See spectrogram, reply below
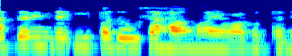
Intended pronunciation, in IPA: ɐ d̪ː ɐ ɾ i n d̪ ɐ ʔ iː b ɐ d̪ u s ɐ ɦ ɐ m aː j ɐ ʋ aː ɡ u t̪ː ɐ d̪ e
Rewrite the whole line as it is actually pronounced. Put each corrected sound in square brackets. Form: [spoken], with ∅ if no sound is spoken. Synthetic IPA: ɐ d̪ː ɐ ɾ i n d̪ ɐ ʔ iː [p] ɐ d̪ u s ɐ ɦ ɐ m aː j ɐ ʋ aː ɡ u t̪ː ɐ d̪ e

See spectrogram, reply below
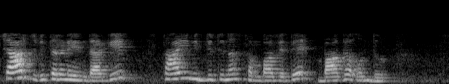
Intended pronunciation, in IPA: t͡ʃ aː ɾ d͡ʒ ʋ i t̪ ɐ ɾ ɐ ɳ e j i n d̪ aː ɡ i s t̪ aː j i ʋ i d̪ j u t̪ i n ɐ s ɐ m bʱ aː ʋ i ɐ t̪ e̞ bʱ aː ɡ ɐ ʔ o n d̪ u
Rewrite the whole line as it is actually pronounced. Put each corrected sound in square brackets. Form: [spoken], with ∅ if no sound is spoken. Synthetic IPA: t͡ʃ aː ɾ d͡ʒ ʋ i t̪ ɐ ɾ ɐ ɳ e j i n d̪ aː ɡ i s [t̪ʰ] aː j i ʋ i d̪ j u t̪ i n ɐ s ɐ m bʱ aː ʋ [j] ɐ t̪ e̞ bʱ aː ɡ ɐ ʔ o n d̪ u

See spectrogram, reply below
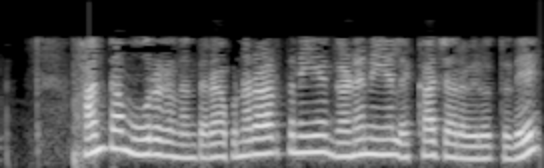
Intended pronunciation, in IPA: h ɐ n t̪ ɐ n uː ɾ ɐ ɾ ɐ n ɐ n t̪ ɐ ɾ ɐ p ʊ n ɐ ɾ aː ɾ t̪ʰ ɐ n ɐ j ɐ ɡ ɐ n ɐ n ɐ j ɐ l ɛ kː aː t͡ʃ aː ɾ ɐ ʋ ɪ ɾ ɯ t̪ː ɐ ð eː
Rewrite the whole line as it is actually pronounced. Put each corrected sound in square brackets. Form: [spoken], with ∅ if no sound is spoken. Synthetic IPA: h ɐ n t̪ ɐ [m] uː ɾ ɐ ɾ ɐ n ɐ n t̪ ɐ ɾ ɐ p ʊ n ɐ ɾ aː ɾ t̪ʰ ɐ n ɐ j ɐ ɡ ɐ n ɐ n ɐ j ɐ l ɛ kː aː t͡ʃ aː ɾ ɐ ʋ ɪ ɾ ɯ t̪ː ɐ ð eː

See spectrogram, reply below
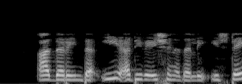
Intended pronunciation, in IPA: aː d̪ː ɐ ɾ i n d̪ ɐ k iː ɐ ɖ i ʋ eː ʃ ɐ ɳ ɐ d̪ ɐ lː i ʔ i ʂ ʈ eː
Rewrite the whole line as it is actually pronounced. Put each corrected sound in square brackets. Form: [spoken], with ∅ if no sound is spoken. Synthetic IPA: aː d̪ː ɐ ɾ i n d̪ ɐ [ʔ] iː ɐ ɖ i ʋ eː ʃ ɐ [n] ɐ d̪ ɐ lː i ʔ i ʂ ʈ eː

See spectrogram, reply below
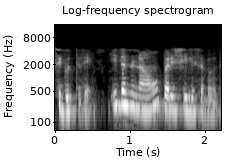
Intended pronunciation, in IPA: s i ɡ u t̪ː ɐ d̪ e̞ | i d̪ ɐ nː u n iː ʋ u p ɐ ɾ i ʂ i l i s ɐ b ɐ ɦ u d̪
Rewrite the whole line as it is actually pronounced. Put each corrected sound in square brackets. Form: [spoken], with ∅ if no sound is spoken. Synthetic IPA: s i ɡ u t̪ː ɐ d̪ e̞ | i d̪ ɐ nː u n [aː] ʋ u p ɐ ɾ i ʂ [iː] l i s ɐ b ɐ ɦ u d̪

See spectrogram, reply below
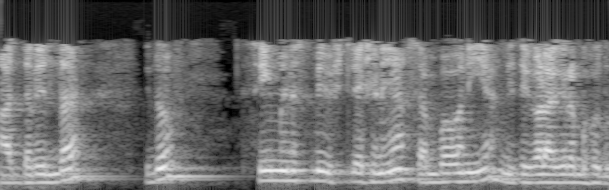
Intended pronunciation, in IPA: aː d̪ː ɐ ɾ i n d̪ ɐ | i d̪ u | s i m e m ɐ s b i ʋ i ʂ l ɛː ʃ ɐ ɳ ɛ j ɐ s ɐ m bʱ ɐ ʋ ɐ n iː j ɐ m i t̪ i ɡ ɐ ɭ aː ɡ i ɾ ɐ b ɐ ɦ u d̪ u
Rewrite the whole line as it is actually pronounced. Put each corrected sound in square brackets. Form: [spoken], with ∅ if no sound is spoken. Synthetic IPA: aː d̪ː ɐ ɾ i n d̪ ɐ | i d̪ u | s i m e [n] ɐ s b i ʋ i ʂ l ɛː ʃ ɐ ɳ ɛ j ɐ s ɐ m bʱ ɐ ʋ ɐ n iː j ɐ m i t̪ i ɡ ɐ ɭ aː ɡ i ɾ ɐ b ɐ ɦ u d̪ u

